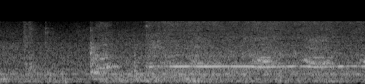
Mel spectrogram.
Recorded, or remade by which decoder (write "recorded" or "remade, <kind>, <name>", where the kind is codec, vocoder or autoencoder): recorded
